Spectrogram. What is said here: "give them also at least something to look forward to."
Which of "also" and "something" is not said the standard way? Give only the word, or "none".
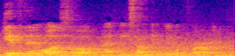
something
